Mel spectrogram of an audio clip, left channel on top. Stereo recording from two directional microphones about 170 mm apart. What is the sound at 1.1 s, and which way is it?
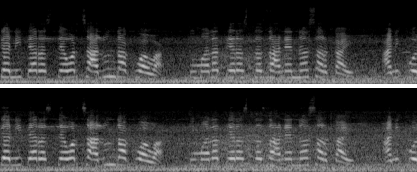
Speech, 35° left (ahead or behind).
